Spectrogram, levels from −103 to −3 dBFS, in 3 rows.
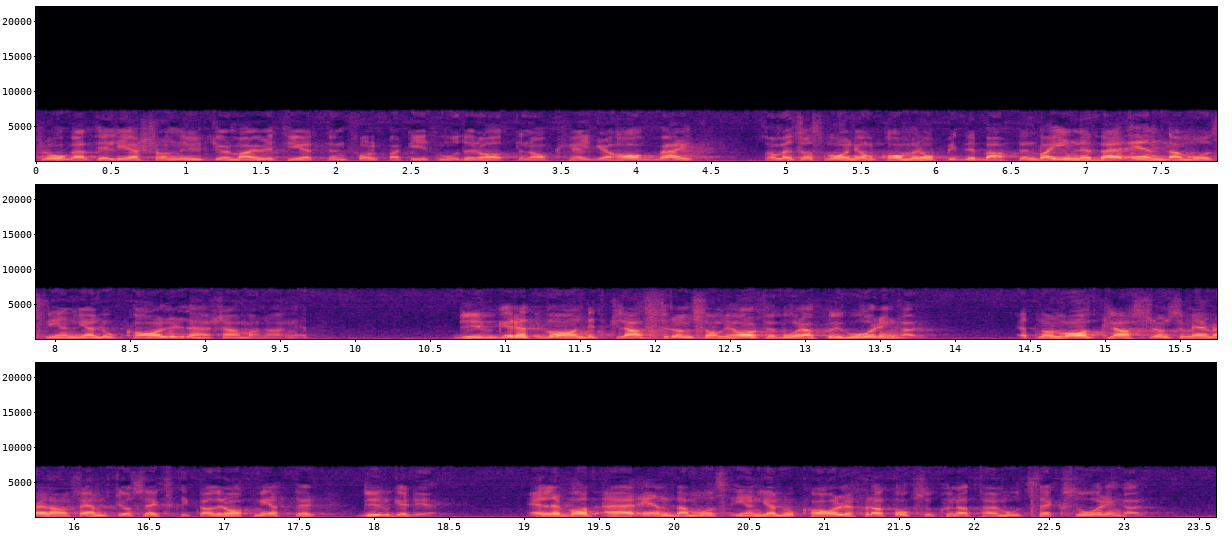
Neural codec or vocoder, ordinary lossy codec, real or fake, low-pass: codec, 44.1 kHz, 7.8 kbps, Pupu-Codec; none; fake; 7.2 kHz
